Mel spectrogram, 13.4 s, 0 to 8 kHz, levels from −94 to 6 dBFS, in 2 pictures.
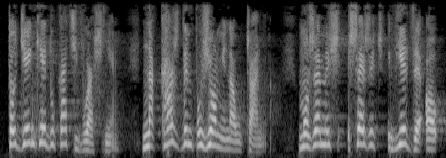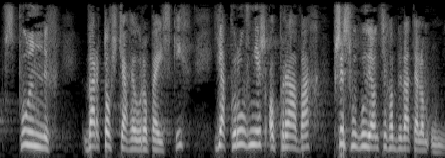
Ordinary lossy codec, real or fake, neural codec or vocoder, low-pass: Opus, 64 kbps; real; none; 7.2 kHz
